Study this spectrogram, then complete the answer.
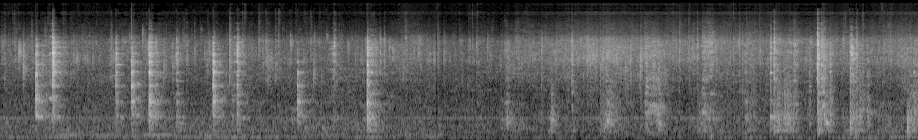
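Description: Chopped vegetables and finely cut green chillies sizzle in a pan while being stirred, with frequent scraping, clattering strokes over a steady frying hiss, close up and without talk.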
